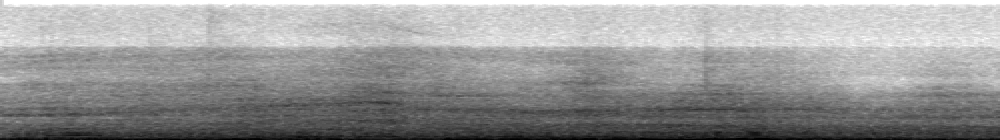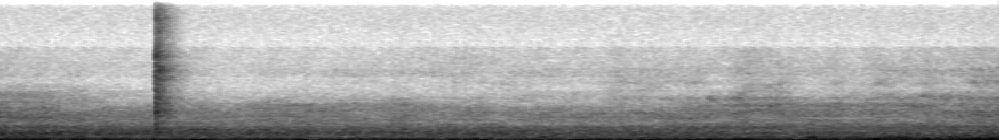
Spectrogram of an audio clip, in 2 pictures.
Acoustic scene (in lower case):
residential area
